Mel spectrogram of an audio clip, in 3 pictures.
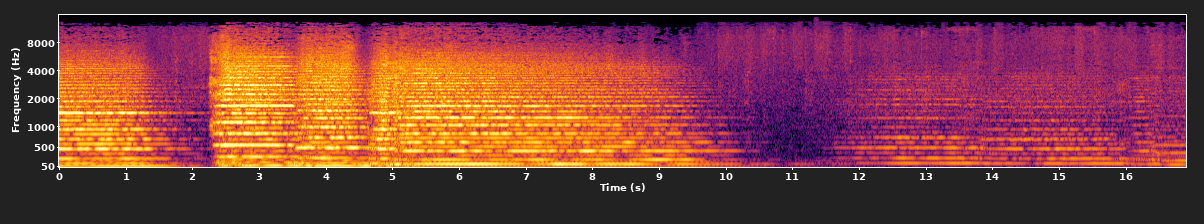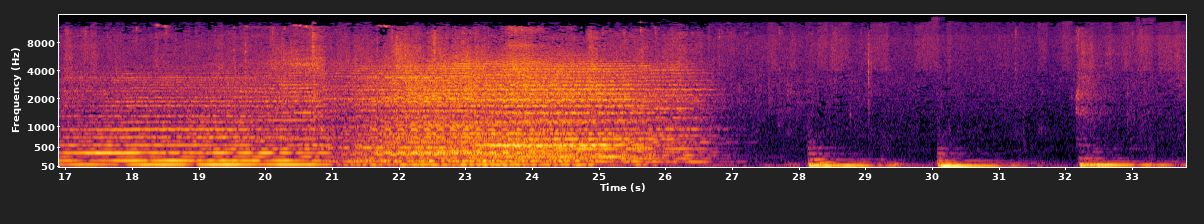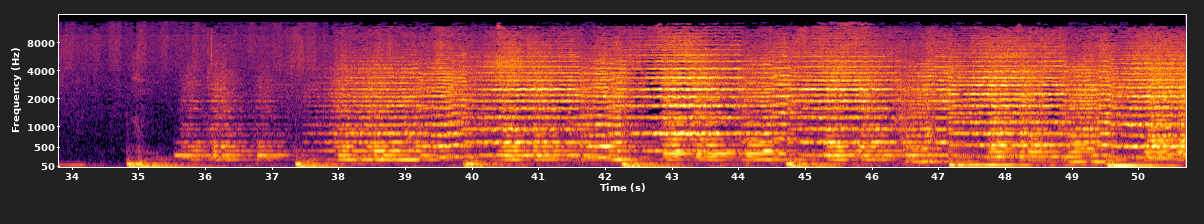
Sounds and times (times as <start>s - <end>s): Music: 0.0s - 50.7s.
